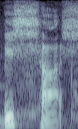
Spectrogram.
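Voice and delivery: বিশ্বাস said as bishshash, doubled sh; বিশ্বাস: bish-shash. Shown as a demonstration. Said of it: "আমরা বলি".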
